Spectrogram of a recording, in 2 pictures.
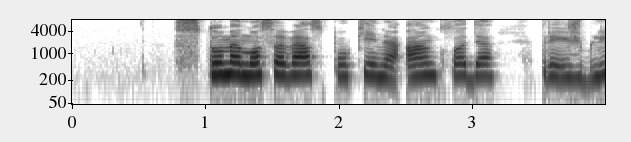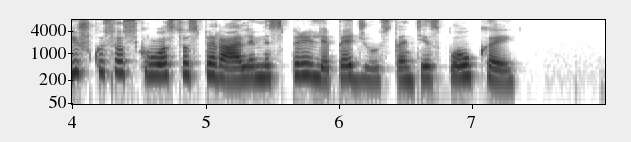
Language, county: Lithuanian, Vilnius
